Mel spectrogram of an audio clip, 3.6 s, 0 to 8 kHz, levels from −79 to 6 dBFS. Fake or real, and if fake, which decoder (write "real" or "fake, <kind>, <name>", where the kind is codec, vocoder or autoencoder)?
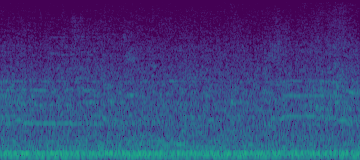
real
